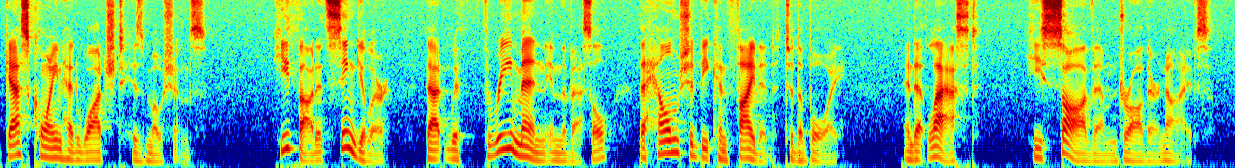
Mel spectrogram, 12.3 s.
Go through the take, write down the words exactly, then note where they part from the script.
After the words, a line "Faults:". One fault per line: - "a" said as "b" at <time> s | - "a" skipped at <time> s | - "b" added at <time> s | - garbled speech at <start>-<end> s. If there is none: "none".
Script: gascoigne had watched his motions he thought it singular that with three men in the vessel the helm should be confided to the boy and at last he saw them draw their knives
gascoigne had watched his motions he thought it singular that with three men in the vessel the helm should be confided to the boy and at last he saw them draw their knives
Faults:
none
